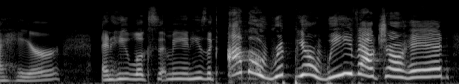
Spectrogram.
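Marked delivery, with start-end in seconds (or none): 2.3-4.5 much higher, louder mock threat; angry kid. Kid threatening the teacher, hammed-up higher yell. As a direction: play the furious little boy.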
